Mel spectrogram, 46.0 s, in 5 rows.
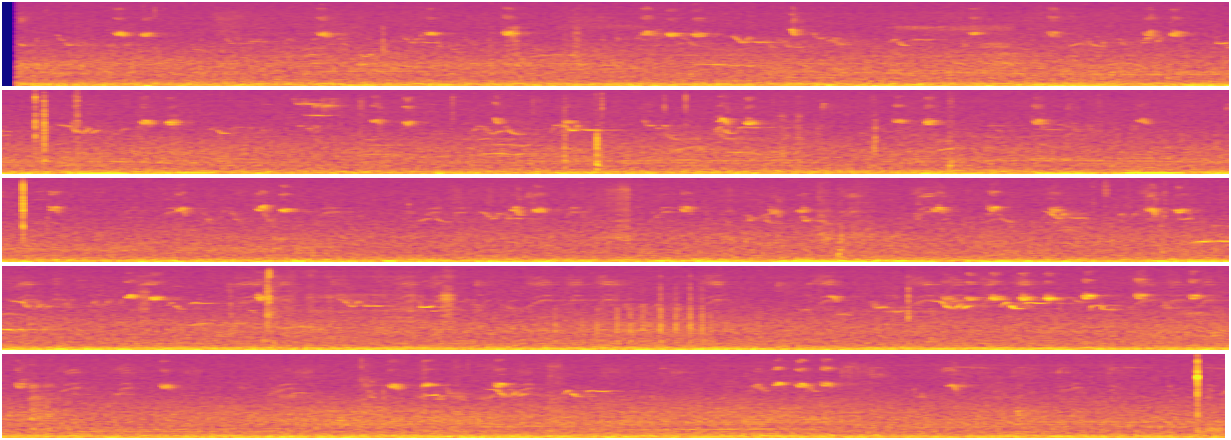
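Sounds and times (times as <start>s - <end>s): birds chirping: 0.1s - 45.9s
sharp clicks: 31.7s - 33.1s.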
